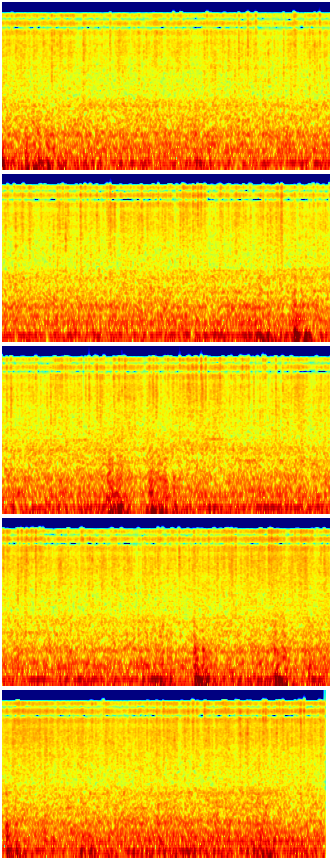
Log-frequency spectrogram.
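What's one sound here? Windscreen wipers thump back and forth across the glass.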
